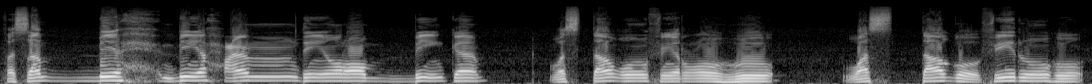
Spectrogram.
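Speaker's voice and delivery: slow ফাসাব্বিহ with the final হ voiced; slow model reading; correct recitation. Shown as a demonstration. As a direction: recite ফাসাব্বিহ বিহামদি রব্বিকা slowly. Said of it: "উচ্চারণে কি বলবো".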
